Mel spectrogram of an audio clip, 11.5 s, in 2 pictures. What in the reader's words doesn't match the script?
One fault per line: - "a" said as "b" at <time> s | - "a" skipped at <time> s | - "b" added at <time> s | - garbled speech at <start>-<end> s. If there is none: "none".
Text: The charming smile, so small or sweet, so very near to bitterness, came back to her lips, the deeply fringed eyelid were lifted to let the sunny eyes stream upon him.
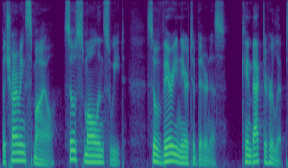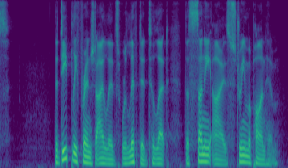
- "or" said as "and" at 2.0 s
- "eyelid" said as "eyelids" at 7.7 s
